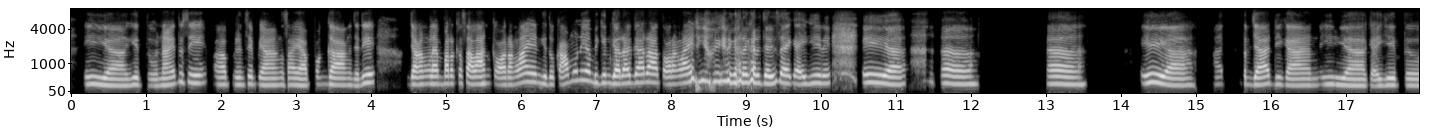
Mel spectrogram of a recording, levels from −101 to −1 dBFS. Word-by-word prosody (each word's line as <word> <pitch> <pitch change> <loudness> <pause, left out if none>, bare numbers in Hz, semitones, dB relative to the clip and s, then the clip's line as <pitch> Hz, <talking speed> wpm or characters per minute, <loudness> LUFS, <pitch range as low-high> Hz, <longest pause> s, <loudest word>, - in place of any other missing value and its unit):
Iya 205 -5 0
gitu, 190 -3 -4
nah 200 +2 0
itu 280 +6 -5
sih, 255 -1 -1
eee, 215 -5 -4
prinsip 210 +1 -5
yang 195 0 -2
saya 195 -2 0
pegang 215 -3 0
jadi, 250 +9 0 0.4
jangan 220 +1 +1
ngelempar 230 +1 +2
kesalahan 230 -1 +2
ke - - -13
orang 210 +1 +1
lain 275 +2 +2
gitu 225 -2 -2
kamu 245 +7 -1
nih - - -3
yang 310 - 0
bikin 255 0 -3
gara-gara 260 +3 +4
orang 225 -1 -2
lain 255 +3 +3
yang 310 -3 -2
bikin 300 +1 +1
gara-gara 265 -1 +4
jadi 240 -1 +5
saya 250 -3 +4
kayak 225 -1 +1
gini. 245 0 -1 0.5
Iya, 245 -5 +2 0.5
heeh. 230 -3 +2 1.0
Heeh. 230 -1 +1 0.9
iya 250 -4 +4 0.6
a - - -15 0.3
terjadi 220 +1 0
kan 190 0 0 0.2
iya 210 -3 -1 0.2
kayak 175 0 -4
gitu, 195 -1 -1
225 Hz, 140 wpm, -22 LUFS, 210-250 Hz, 1.0 s, jadi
